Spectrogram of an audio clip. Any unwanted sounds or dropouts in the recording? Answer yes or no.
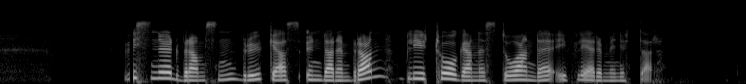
yes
